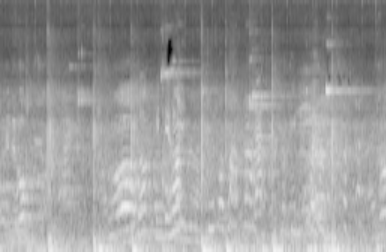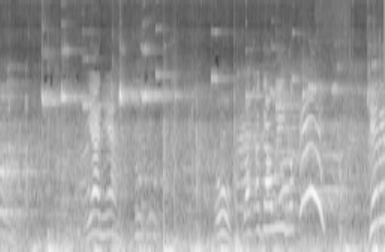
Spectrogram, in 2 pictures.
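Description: Basketball being dribbled on a sports-hall floor during a game, repeated thuds echoing in the hall, with short high squeaks of sneakers on the court and players calling out. Near the end someone exclaims "oh my god".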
